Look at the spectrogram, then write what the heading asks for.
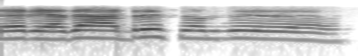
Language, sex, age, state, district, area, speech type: Tamil, female, 60+, Tamil Nadu, Viluppuram, rural, conversation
